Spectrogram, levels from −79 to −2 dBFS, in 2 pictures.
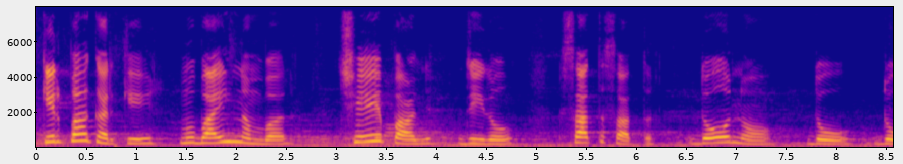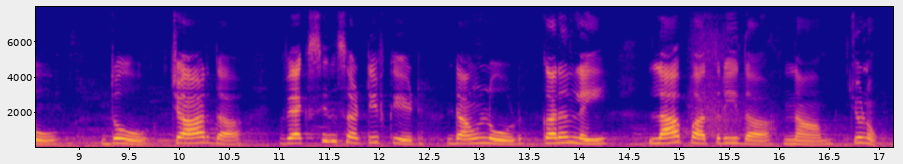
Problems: constant background noise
